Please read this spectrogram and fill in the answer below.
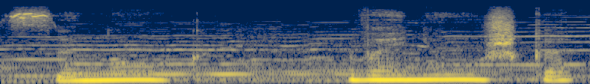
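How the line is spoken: Tearful whisper, old father. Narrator (Russian): шептал отец, и по впалым морщинистым щекам текли крупные слезы

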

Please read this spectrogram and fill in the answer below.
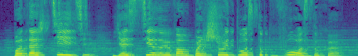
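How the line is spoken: Joyful shout. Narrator (Russian): радостно крикнула Яна

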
